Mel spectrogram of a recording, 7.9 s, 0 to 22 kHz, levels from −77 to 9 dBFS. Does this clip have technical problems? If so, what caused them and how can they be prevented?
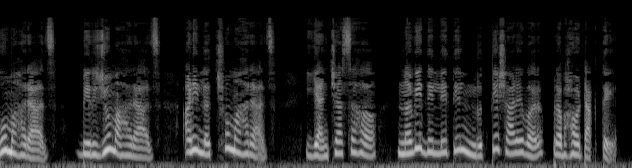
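Yes, throughout the whole clip the speech carries plainly audible codec damage, likely from HE-AAC compression at a low rate, which fits something around 20 kbps. The upper range sounds synthetic: only the lower spectrum is really coded, and the treble is patched in by copying lower bands upward under a rough envelope, so the top end doesn't match the original. There's nothing at all above 14.9 kHz. To prevent it, encode at a higher bitrate or use plain AAC or a lossless format.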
